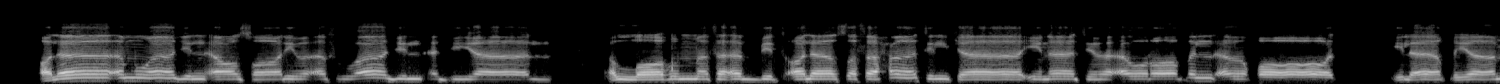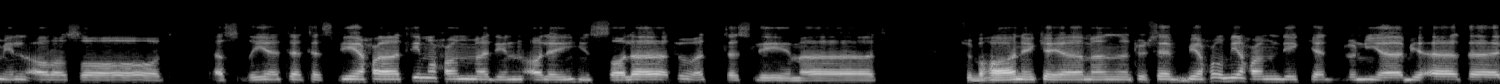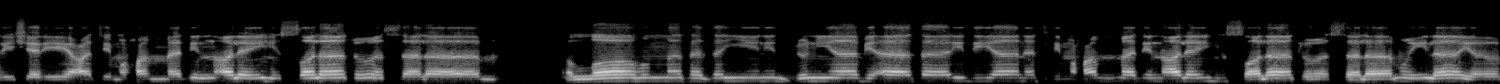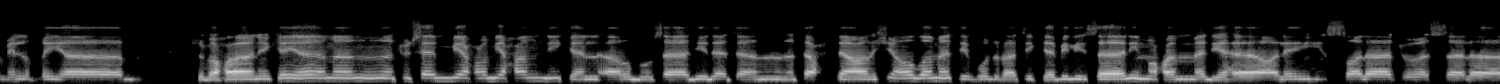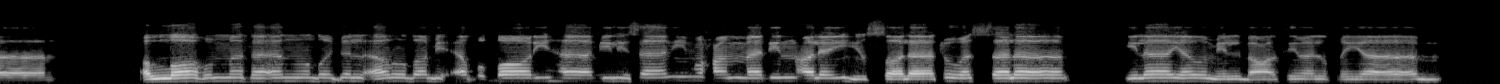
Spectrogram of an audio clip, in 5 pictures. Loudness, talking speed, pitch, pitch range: -22 LUFS, 60 wpm, 125 Hz, 115-150 Hz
